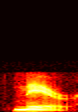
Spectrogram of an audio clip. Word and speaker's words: NAEIR: NAEIR. You could NAEIR. NAEIR, like the NAEIR. Yeah. Okay, NAEIR. Yeah, right. Okay, NAEIR is rhymes with share. Okay. That's right. It rhymes with share. NAEIR.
